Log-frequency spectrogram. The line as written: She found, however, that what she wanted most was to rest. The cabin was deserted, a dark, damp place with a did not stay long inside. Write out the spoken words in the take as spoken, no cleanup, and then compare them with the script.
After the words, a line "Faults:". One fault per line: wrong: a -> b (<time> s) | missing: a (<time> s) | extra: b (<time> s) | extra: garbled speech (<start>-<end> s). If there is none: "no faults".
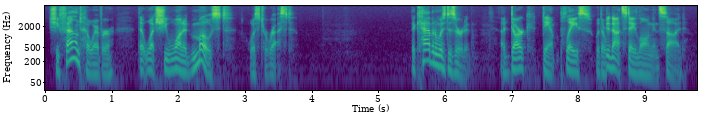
She found, however, that what she wanted most was to rest. The cabin was deserted, a dark, damp place with a did not stay long inside.
Faults:
no faults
